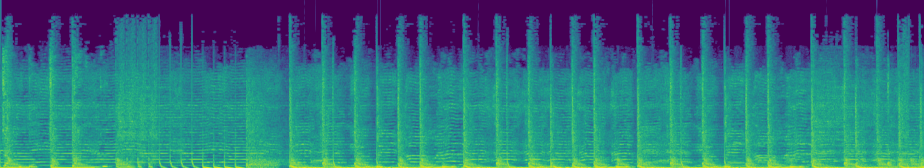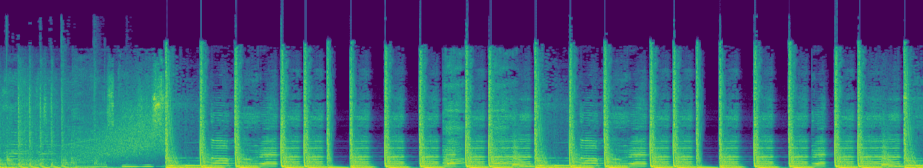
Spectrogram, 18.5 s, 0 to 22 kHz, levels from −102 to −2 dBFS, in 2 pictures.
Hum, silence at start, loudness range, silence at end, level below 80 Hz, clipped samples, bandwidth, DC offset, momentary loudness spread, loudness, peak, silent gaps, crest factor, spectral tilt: none; 0 s; 3 LU; 0 s; -12 dBFS; under 0.1%; 17.5 kHz; under 0.1%; 7 LU; -12 LUFS; 0 dBFS; none; 10 dB; -4.5 dB/octave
